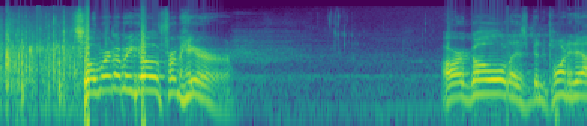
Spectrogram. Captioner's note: applause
